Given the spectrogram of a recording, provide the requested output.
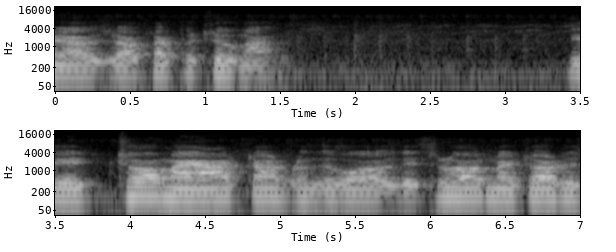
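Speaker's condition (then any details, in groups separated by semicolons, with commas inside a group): Slurred speech from poisoning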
